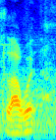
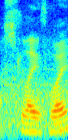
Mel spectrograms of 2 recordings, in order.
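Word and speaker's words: Slaithwaite: they went over to slow it or SLA we as we would say in Lancashire I worked in there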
